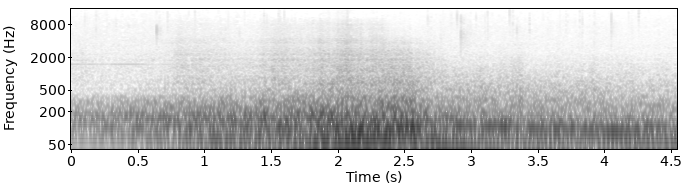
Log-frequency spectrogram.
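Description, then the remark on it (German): Steady rain hisses over a heavy, deep rumble that swells toward the middle and eases off slightly. It is continuous and fairly loud, with no voices. “Ich stand mit dem Brief in der Hand im Regen.”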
